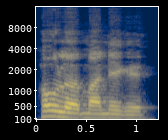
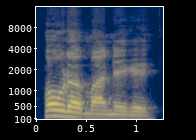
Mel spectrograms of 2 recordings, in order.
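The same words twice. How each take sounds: The two takes are said the same way.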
